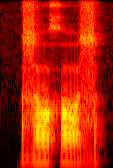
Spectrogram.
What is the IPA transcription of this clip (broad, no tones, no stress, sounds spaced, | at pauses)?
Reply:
z ɔ x ɔ z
